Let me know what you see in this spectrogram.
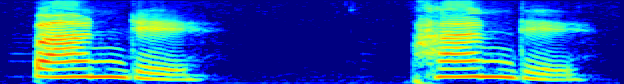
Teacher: The first of them begins with a plain P, and the second with an aspirated P.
